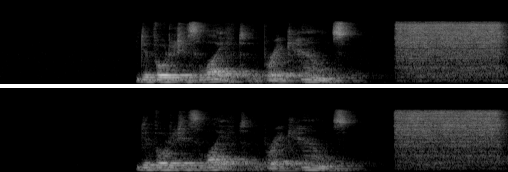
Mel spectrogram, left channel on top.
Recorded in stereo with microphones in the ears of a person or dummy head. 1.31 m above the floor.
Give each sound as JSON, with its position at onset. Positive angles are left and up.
{"t": 1.4, "sound": "a man speaking", "side_deg": 40, "distance_m": 0.9}
{"t": 3.9, "sound": "frying", "side_deg": -75, "distance_m": 1.3}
